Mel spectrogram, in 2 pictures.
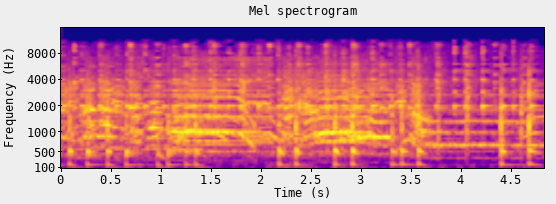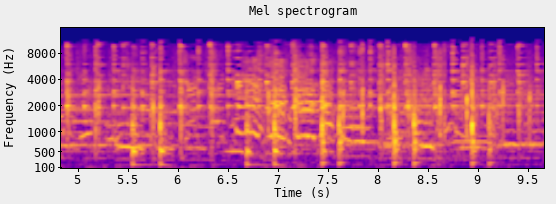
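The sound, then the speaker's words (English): A lively festival crowd fills the air with singing voices over steady, sharp percussion hits from a talking drum and a cowbell, the beat driving a busy, celebratory scene of dancing, with shouts and movement throughout. “The beat of a talking drum and a cowbell opens a circle in the crowd, which then quickly fills with dancers and song.”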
